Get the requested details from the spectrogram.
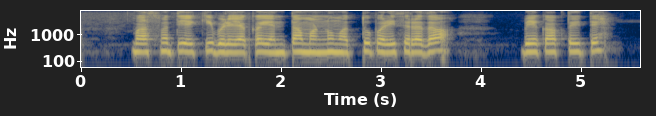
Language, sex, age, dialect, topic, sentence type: Kannada, female, 18-24, Central, agriculture, question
